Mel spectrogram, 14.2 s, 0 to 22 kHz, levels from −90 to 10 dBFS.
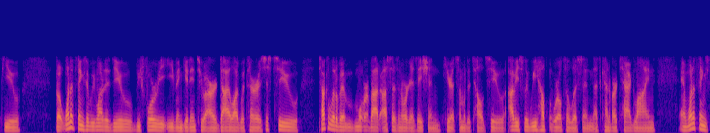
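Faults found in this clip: AMR narrowband mobile codec, whole clip: band capped at 4 kHz, buzzy synthetic speech with plainly audible coding damage, consistent with a low AMR-NB mode around 7.4 kbps. Unlike generic low-pass filtering, pulse-excited vocal-tract modelling adds the buzz.

Lost AMR speech frames at 1.88–2.05 s (after "the things that we", before "to do before we"), 7.22–7.40 s, 9.16–9.20 s (after "an organization here at"), and 10.96–11.11 s (after "we help", before "to listen"). Decoder concealment repeats the last pitch and vocal-tract settings at falling gain, giving brief smeared dips. The 7.22 s event sounds longer, which fits two consecutive lost 20 ms frames, and the others fit single frames. Unlike a dropout, there are no hard gaps.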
